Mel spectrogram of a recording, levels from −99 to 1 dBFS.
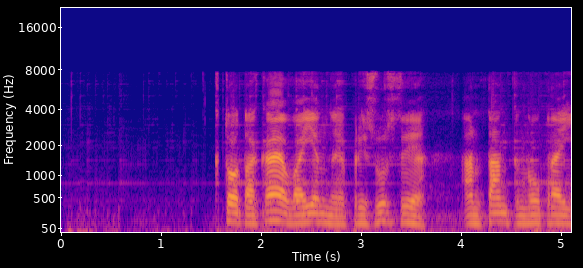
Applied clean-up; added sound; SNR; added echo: neural separator model SepFormer DNS4.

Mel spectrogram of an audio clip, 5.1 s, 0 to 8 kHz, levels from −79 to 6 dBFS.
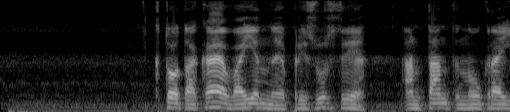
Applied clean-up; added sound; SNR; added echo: none; none; none; none.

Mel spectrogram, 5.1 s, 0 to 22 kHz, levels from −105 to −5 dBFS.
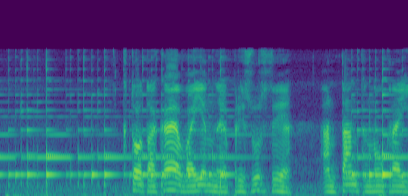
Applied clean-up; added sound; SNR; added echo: none; Dishes, pots, and pans; 2 dB; none.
